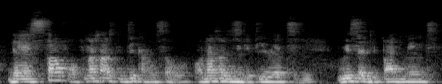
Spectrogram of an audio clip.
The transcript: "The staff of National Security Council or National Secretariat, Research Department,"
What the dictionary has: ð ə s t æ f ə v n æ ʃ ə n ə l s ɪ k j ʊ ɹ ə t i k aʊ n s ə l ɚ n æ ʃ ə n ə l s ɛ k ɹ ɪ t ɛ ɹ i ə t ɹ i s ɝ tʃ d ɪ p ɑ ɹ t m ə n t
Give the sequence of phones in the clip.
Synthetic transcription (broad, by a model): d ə s t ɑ f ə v n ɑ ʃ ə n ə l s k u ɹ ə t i k aʊ n s ə l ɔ n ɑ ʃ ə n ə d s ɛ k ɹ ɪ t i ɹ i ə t w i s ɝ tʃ d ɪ p ɑ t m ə n t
